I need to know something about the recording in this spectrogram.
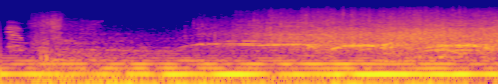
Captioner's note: applause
